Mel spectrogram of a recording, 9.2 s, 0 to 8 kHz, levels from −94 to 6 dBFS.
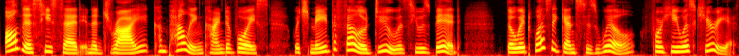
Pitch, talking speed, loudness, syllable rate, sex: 235 Hz, 195 wpm, -20 LUFS, 4.5 syllables/s, female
